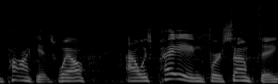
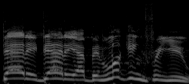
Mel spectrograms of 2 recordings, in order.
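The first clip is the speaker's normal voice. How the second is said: acted-out loud, high little child's shriek; 8 semitones higher, 6 dB louder than usual. Retelling how a lost son ran toward him: imitating a child screaming. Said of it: "he's screaming".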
